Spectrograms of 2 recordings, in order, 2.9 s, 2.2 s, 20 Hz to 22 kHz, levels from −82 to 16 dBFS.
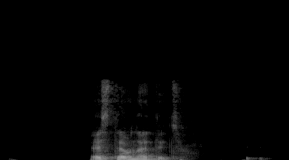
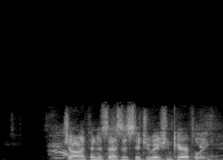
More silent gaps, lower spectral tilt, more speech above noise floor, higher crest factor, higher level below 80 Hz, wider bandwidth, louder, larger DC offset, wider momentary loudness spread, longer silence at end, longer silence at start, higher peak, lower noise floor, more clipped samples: neither; first, -6.5 dB/octave vs -3.5 dB/octave; first, over 61 dB vs 31 dB; first, 22 dB vs 16 dB; about the same, -58 dBFS vs -58 dBFS; first, 11.5 kHz vs 8 kHz; second, -30 LUFS vs -16 LUFS; neither; first, 17 LU vs 4 LU; first, 1.05 s vs 0.05 s; first, 0.9 s vs 0.5 s; second, -12 dBFS vs -2 dBFS; first, under -90 dBFS vs -48 dBFS; neither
